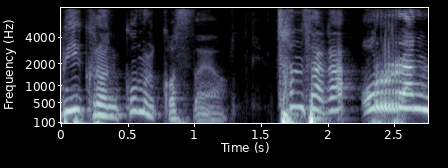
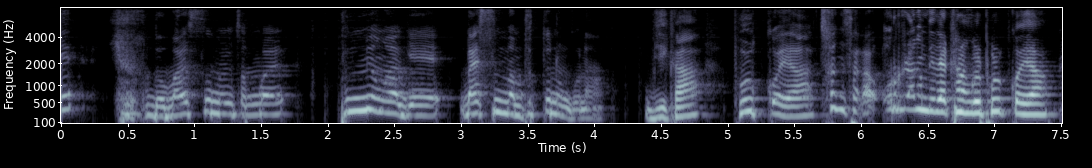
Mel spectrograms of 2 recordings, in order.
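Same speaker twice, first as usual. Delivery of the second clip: much softer, gentle praise; Jesus quietly delighting in a faithful man, much softer; tender Jesus; 4 semitones lower, 7 dB quieter than usual. Acted. Jesus praising Nathanael gently, much softer.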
